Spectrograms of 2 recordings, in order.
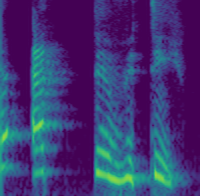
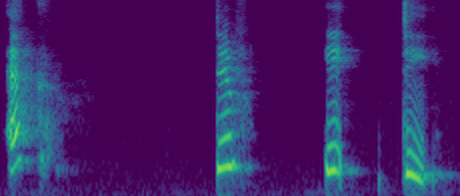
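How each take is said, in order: First: Said in the usual way. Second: एक्टिविटी stretched very slowly, higher, syllable by syllable; syllable split. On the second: Shown as a demonstration. Teacher slowly splitting एक्टिविटी into syllables. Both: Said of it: "देखिए अब यहाँ पे क्या है?".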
